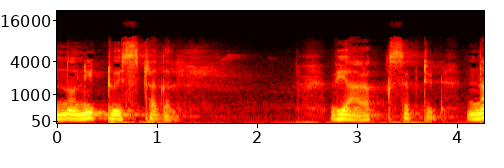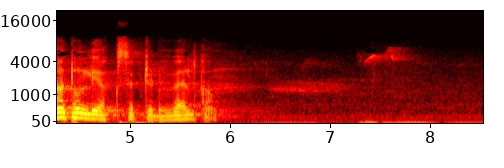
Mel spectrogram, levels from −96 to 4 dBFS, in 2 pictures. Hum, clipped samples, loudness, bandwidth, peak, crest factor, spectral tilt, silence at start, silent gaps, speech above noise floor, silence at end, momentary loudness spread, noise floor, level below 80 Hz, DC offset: none; under 0.1%; -24 LUFS; 9.6 kHz; -6 dBFS; 20 dB; -6 dB/octave; 0 s; none; 36 dB; 1.05 s; 22 LU; -60 dBFS; -52 dBFS; under 0.1%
